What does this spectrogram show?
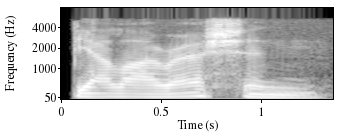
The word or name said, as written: Belarussian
